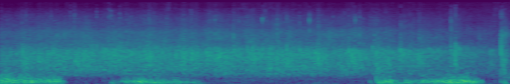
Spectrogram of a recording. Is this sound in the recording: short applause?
yes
